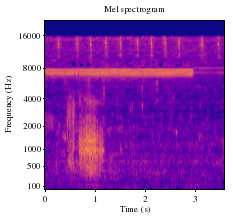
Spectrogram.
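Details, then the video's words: An American white ibis gives a single harsh, nasal honk lasting about half a second, over a steady high-pitched insect whine. "American White Ibis(Eudocimus albus) Call"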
